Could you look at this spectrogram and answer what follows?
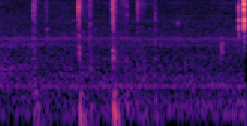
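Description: Light, quiet taps on a computer keyboard come as a few scattered keystrokes at close range, with no talk.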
